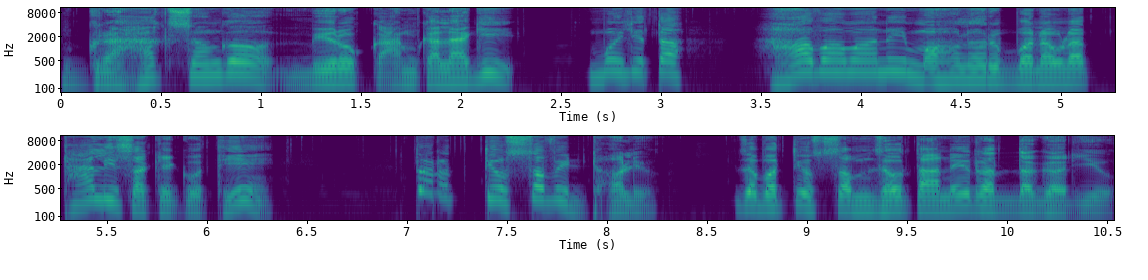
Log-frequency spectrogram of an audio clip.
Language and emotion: Nepali, surprised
